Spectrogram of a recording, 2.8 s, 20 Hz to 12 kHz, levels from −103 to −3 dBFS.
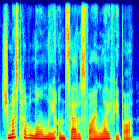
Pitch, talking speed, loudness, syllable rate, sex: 195 Hz, 195 wpm, -16 LUFS, 5.4 syllables/s, female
